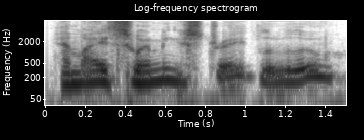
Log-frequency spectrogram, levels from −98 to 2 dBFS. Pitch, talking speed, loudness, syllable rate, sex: 165 Hz, 200 wpm, -18 LUFS, 5.2 syllables/s, male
